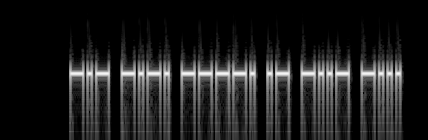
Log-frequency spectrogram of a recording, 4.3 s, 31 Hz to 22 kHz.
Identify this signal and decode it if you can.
Morse code, heard as a keyed tone, about 38 wpm, spaced as for 34 wpm, 700 Hz. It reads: KC9AXB
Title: Speed-Racing Common QSO Phrases - 28wpm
